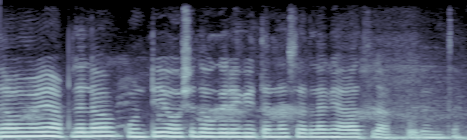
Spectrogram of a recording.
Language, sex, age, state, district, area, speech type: Marathi, female, 18-30, Maharashtra, Sindhudurg, rural, spontaneous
